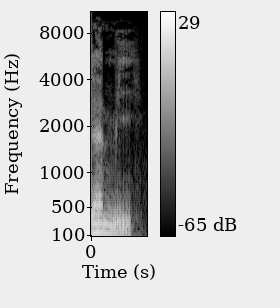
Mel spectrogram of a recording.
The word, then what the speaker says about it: amis: Okay, des amis. So ami, remember, doesn't change. Even if you get to write the S, then you don't pronounce it.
